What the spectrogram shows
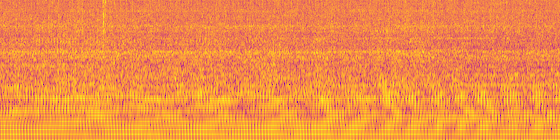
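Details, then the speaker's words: Craftsman lawn tractor after no-start repair with new carburetor parts including float needle valve, idle over a year, full gas tank: steady, even small-engine drone holding one speed, no misfires or rattles; normal running. "I'm gonna open the shop door and take it outside, let it run for a while and warm up."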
